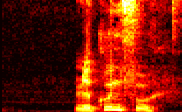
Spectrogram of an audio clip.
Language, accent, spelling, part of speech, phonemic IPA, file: French, France, kung-fu, noun, /kuŋ.fu/, Fr-kung-fu.ogg
- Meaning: kung fu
